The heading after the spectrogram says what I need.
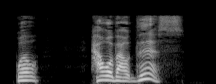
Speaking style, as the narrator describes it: I'm shouting

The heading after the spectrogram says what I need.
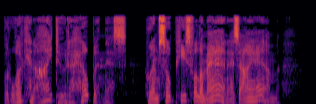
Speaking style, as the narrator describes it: he whispered back

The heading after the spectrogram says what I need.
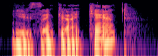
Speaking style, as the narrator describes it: Matt muttered

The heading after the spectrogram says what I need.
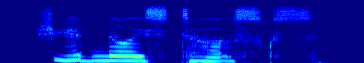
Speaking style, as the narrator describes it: he said softly to himself

